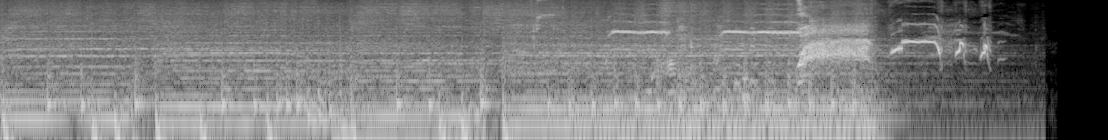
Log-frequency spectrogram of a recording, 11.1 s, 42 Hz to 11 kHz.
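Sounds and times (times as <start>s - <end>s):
song playing: 0.0s - 8.8s
high-pitched screaming: 5.4s - 9.6s.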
